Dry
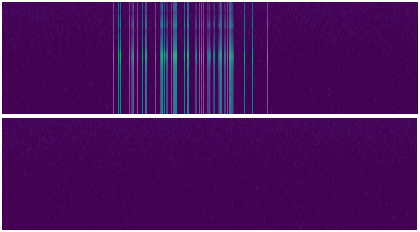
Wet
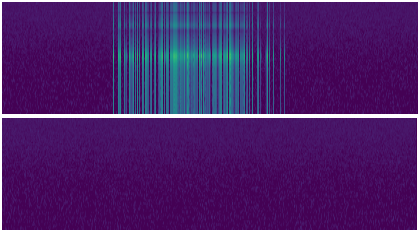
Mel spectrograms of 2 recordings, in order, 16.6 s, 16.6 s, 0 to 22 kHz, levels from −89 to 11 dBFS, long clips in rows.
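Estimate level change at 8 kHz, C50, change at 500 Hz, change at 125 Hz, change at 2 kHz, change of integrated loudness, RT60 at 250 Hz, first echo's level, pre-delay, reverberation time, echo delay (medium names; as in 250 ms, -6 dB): +4.0 dB, no reverb, +4.0 dB, +4.0 dB, +4.0 dB, +4.0 dB, no reverb, -10.0 dB, no reverb, no reverb, 113 ms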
